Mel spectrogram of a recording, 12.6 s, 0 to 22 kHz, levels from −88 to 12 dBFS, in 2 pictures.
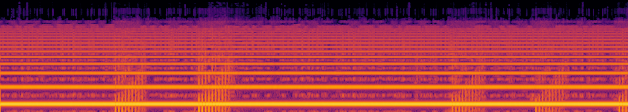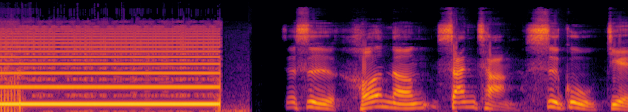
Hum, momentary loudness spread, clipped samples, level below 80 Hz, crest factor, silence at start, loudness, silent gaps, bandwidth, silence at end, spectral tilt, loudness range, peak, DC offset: none; 13 LU; under 0.1%; -32 dBFS; 4 dB; 0 s; -3 LUFS; none; 10 kHz; 0 s; -3.5 dB/octave; 11 LU; 0 dBFS; under 0.1%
